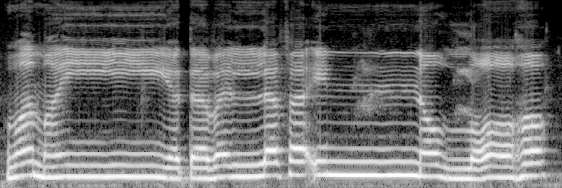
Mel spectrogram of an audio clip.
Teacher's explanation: یہاں پہ ادغام بالغنہ کا قاعدہ ہے، نون ساکن کے بعد یا آیا ہوا ہے تو ادغام بالغنہ، یعنی ادغام کا مطلب ہے ان دونوں کو ہم آپس میں ملا دیں گے اور بالغنہ غنے کے ساتھ پڑھیں گے۔ ایسا تب ہوتا ہے جب نون ساکن کے بعد یا تنوین کے بعد یا میم واو نون ان چاروں میں سے کوئی سا بھی حرف آ جائے تو پھر غنہ لازمی ہوتا ہے اور ملانا بھی لازمی ہوتا ہے۔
